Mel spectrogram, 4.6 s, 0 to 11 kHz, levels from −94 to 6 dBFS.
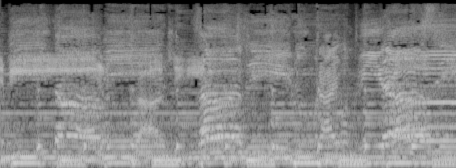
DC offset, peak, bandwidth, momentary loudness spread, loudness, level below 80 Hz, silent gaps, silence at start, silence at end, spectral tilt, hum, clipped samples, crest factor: under 0.1%; 0 dBFS; 10.5 kHz; 3 LU; -15 LUFS; -32 dBFS; none; 0 s; 0 s; -4 dB/octave; none; under 0.1%; 16 dB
